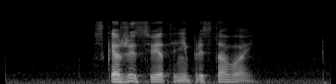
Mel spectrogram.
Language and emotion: Russian, neutral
